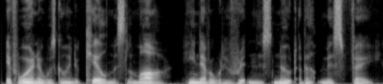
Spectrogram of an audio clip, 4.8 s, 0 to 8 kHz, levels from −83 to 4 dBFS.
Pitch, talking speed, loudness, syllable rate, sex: 110 Hz, 225 wpm, -19 LUFS, 5.2 syllables/s, female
